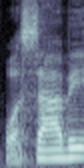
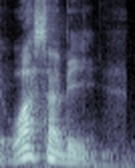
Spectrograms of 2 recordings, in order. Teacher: So in English, we’ll say ‘waSAbi’ In Japanese, it’s going to be ‘WAsabi’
